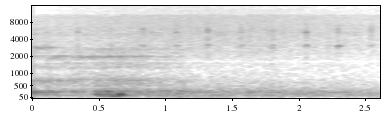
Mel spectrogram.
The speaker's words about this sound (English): You hear something? No, darling. You sure? Like what? Like the Ticking of a clock? No. Strange. I don't hear it now, but when I had my ear against your chest.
